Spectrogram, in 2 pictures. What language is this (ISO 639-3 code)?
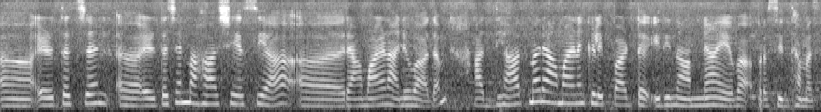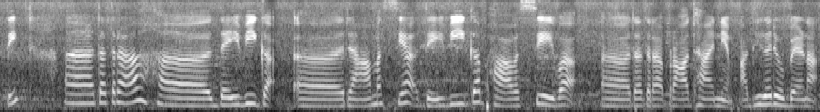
san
